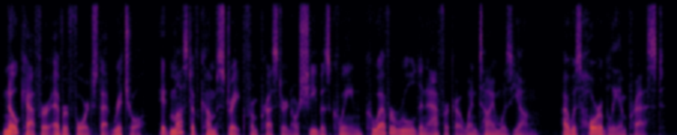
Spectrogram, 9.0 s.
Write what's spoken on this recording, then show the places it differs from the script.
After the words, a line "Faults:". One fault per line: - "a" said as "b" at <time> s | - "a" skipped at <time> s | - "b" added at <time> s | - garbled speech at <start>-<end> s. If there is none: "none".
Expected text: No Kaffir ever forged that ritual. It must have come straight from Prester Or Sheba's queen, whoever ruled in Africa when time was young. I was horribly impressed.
No Kaffir ever forged that ritual. It must have come straight from Prester Or Sheba's queen, whoever ruled in Africa when time was young. I was horribly impressed.
Faults:
none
